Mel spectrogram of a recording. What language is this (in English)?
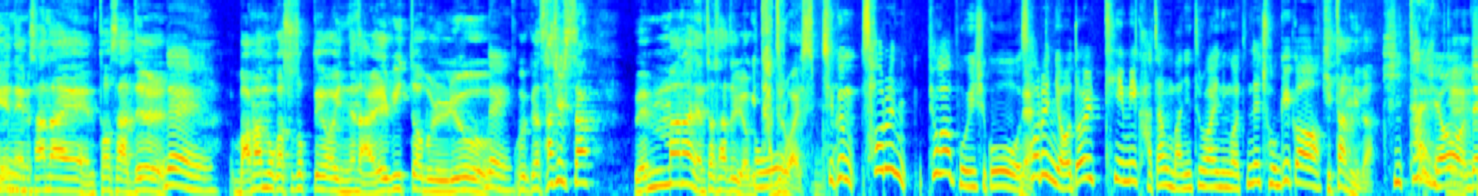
Korean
